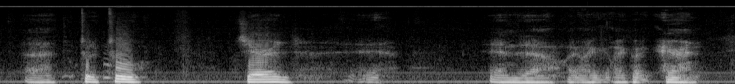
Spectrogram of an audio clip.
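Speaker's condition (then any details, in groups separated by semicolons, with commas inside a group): Parkinson's disease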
